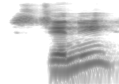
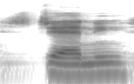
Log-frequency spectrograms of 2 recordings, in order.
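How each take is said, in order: First: स्टेनी stressed on the last syllable, high and rising; स्टेनी, ending stressed, rising tune. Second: स्टेनी stressed on stay, falling; स्टेनी, stem stressed, falling tune; stress on the first syllable. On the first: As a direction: say स्टेनी with the weight on नी. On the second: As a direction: lean on stay in स्टेनी and let it drop. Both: Shown as a demonstration. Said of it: "stress देखो यहाँ पे".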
